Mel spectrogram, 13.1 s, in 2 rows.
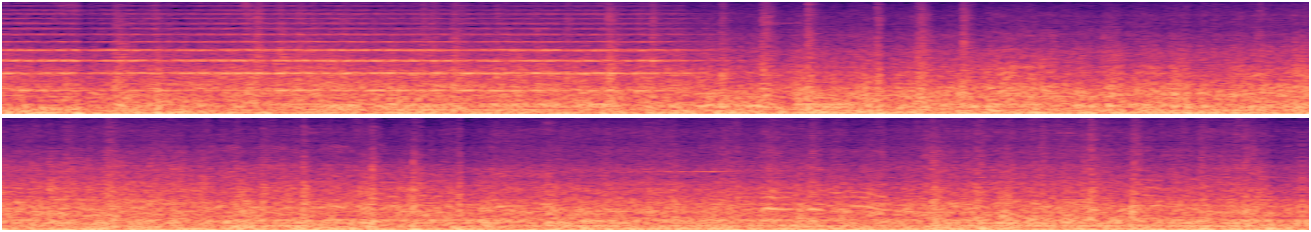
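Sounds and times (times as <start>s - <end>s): ride train rumbling: 0.0s - 13.0s
wheels clicking over rail joints: 3.1s - 9.4s, 10.6s - 13.0s.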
